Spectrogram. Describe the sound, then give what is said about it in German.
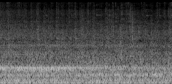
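An old, green-lacquered horsehair teasing machine runs steadily, plucking and combing apart strands of horsehair, with a dense, continuous mechanical drone and a steady hum, its low rumble and whirring holding an even level throughout without pause. “Genau, die Maschine zupft jetzt das Roster auf, kämmt es auf.”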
